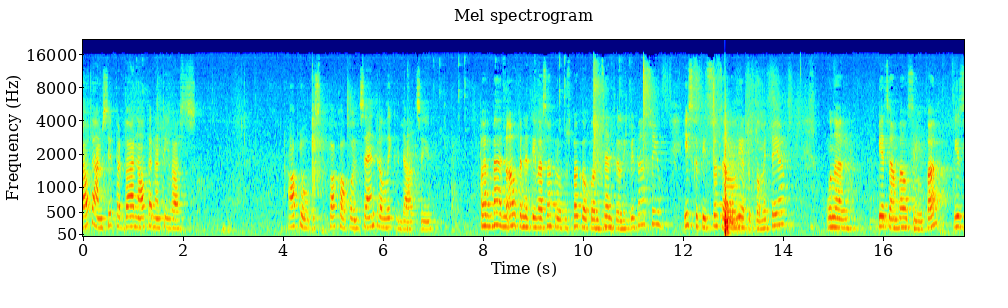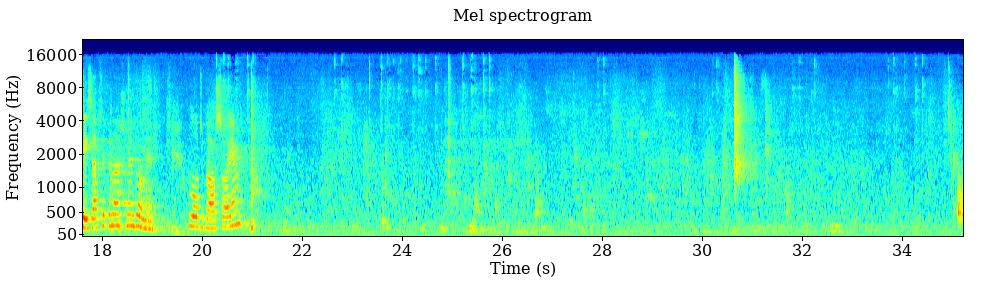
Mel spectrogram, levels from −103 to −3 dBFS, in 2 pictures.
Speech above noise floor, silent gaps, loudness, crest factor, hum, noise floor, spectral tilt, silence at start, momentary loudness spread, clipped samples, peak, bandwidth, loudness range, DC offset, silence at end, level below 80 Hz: 22 dB; none; -25 LUFS; 28 dB; none; -46 dBFS; -5 dB/octave; 0 s; 21 LU; under 0.1%; 0 dBFS; 17 kHz; 21 LU; 0.2%; 0 s; -44 dBFS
